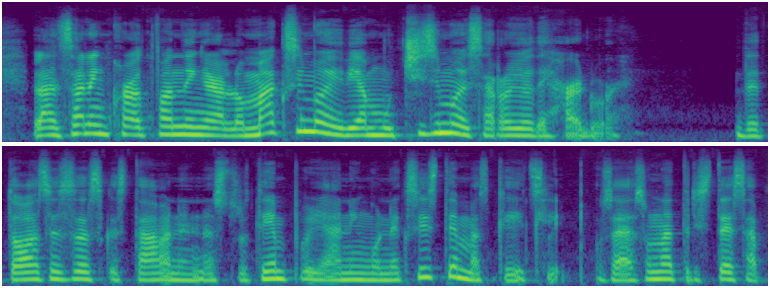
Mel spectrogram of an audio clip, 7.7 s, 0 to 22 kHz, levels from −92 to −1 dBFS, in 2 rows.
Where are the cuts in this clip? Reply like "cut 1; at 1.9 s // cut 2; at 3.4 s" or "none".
none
